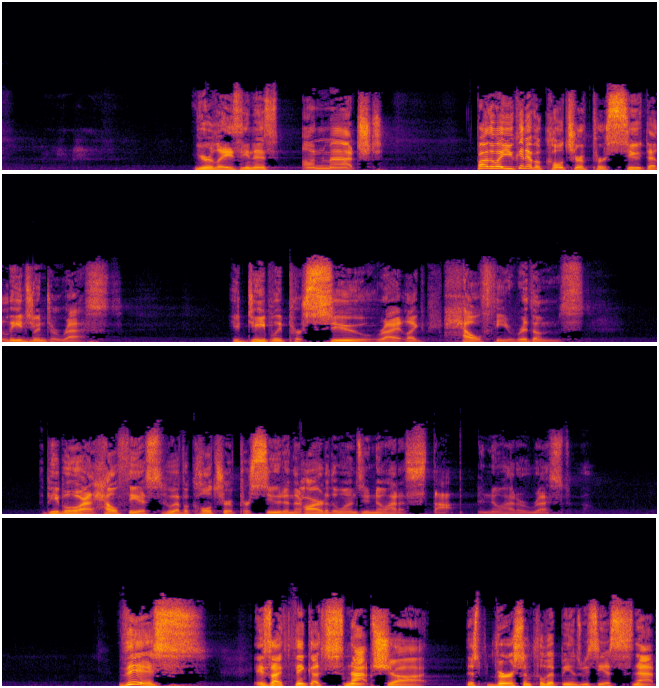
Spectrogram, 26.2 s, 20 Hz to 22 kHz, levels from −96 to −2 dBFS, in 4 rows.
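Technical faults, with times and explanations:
6.83–6.89 s and 16.05–16.11 s: damaged data in a compressed stream. Each event is a brief blip of about 50 ms in the speech. Corrupted bytes there make the decoder misread those frames and lose sync. It then searches for the next valid frame header.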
